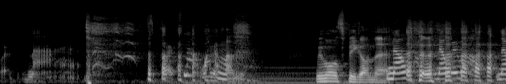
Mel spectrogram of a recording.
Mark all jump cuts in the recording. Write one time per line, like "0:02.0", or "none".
none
